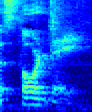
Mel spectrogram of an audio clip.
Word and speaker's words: storge: It's pronounced the storge. These are Greek words.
